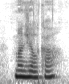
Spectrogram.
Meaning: wife
- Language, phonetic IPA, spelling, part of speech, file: Czech, [ˈmanʒɛlka], manželka, noun, Cs-manželka.ogg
